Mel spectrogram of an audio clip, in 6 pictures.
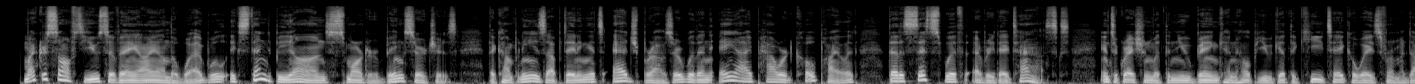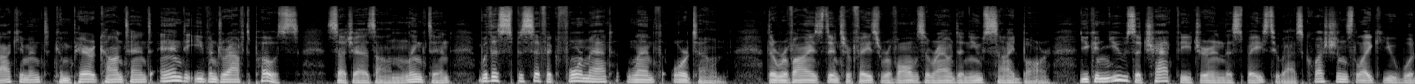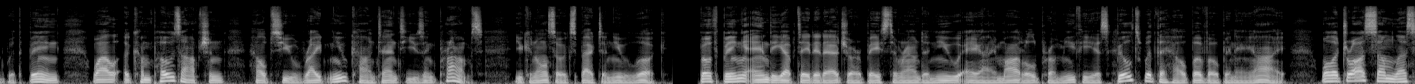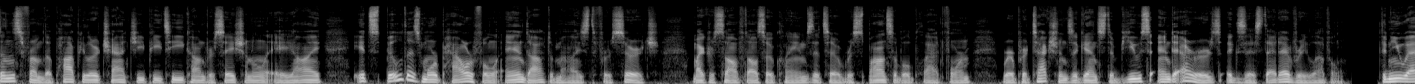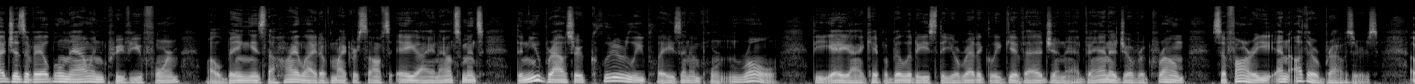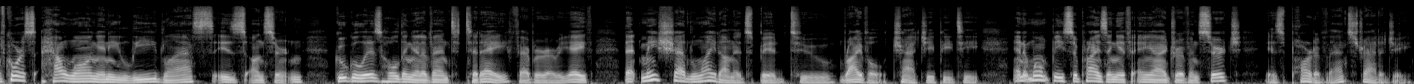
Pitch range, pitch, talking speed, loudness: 85-120 Hz, 95 Hz, 170 wpm, -18 LUFS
